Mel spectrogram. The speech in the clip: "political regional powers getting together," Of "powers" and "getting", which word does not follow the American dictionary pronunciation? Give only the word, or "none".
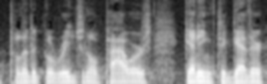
none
